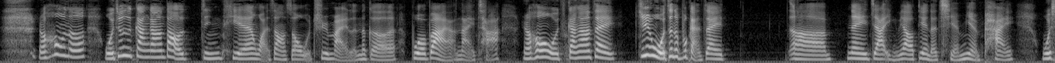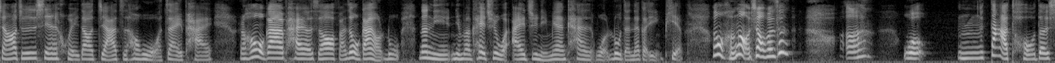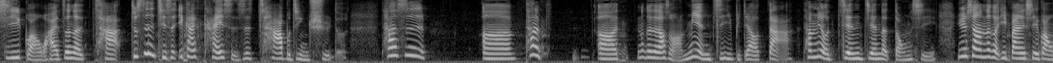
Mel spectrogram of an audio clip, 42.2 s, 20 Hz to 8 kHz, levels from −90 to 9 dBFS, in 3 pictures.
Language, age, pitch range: Chinese, 20-39, 215-275 Hz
